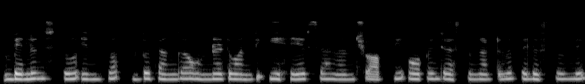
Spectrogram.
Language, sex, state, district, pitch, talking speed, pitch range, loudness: Telugu, female, Telangana, Karimnagar, 245 Hz, 145 wpm, 240-255 Hz, -25 LUFS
